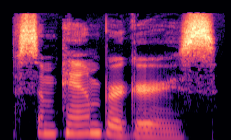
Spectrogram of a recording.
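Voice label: "some hamburgers", English, female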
